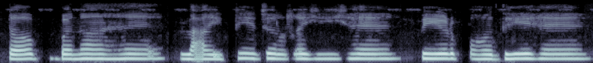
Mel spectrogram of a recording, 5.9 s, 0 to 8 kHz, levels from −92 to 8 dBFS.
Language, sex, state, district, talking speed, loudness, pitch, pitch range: Hindi, female, Uttar Pradesh, Budaun, 90 wpm, -13 LUFS, 220 Hz, 215-225 Hz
